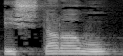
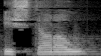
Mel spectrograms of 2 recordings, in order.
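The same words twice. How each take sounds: First: The waw carries a short u vowel. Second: The waw is silent, without a vowel. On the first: The speaker calls it right. "الواو مضمومة وليست ساكنة" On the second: The speaker calls it wrong. "فلا تقل اشتروا"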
